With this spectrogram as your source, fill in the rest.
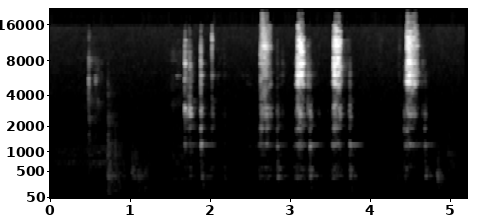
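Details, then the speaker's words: Predator engine being swapped into a trash-found Lesko walk-behind leaf blower, turned slowly by hand: sharp scraping tick about once a turn as the flywheel rubs a housing rivet; pulling the flywheel out slightly stops the noise. "Yeah, if I pull out ever so slightly on the flywheel, I can get it not to make the noise."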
